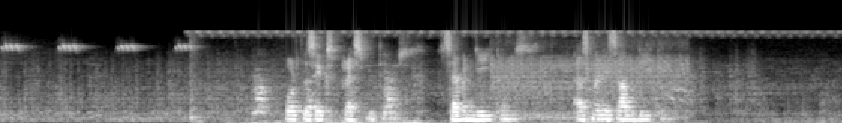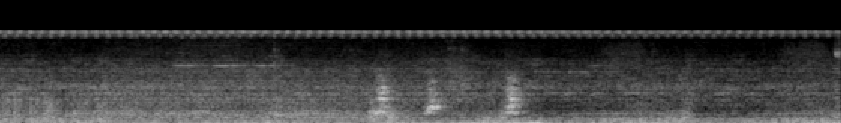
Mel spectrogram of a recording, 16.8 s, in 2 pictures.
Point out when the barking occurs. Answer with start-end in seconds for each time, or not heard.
2.5-4.2, 12.2-13.9.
